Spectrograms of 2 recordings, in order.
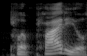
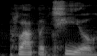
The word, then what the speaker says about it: popliteal: A Baker cyst, also known as popliteal cyst, that's how I pronounce it. You'll hear other people pronounce it popliteal cyst, is a benign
